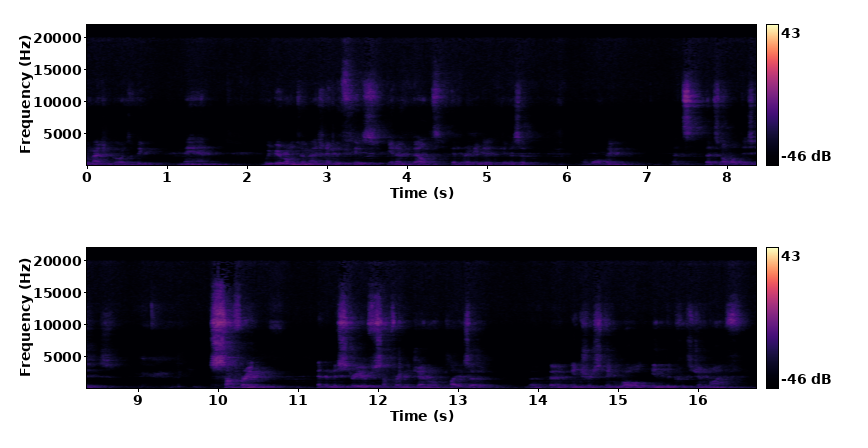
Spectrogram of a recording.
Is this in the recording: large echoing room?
yes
